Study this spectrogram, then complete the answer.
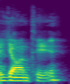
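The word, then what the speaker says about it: Yuan-ti: YAUN dash TI like yawn. Oh, okay, I see it. Yeah, Yanti.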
